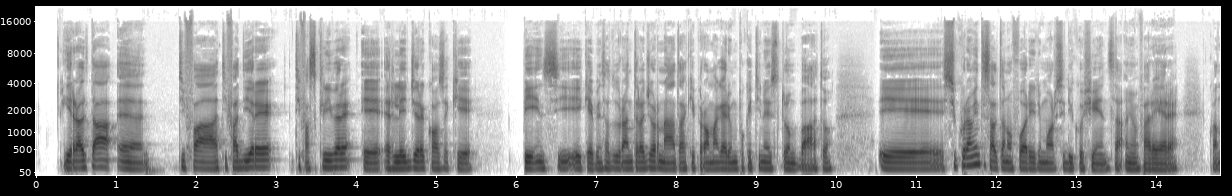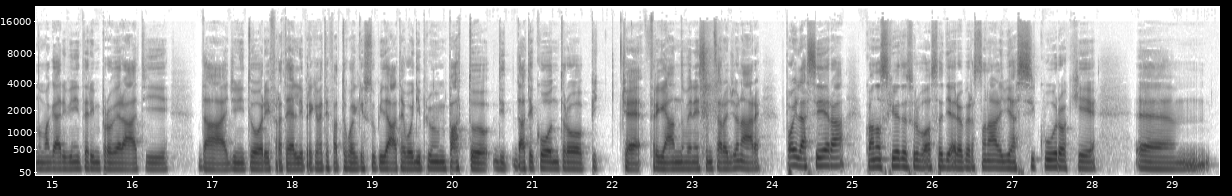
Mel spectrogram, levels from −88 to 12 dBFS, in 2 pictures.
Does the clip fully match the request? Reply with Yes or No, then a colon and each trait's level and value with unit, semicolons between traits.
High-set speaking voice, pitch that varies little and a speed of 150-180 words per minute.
No: low, 110 Hz; narrow, 2.3 semitones; average, 155 wpm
